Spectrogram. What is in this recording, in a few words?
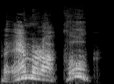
Grunt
